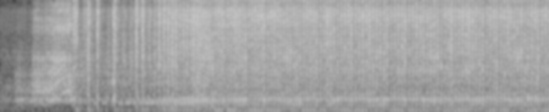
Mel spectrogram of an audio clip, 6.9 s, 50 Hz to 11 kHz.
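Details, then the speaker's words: Late-1960s/early-1970s Bolens garden tractor, sitting in a barn for many years, cranked: sputtering, then an uneven pulsing ragged run, struggling to pick up fuel; fuel valve on but no gas flowing through filter, possibly blocked. "the gas has been on it's not one position i don't have any flowing through the filter yet this could be blocked up"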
